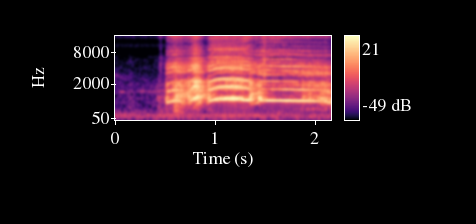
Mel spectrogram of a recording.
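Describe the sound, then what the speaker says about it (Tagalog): A rooster crows once, loud and close, a long harmonic call rising then holding steady before trailing off. "Sabi ng manok, tuktuga! tuktugaok!"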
